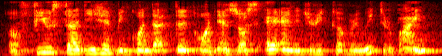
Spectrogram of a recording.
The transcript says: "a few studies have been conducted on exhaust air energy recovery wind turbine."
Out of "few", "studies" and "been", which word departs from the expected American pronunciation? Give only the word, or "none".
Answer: studies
